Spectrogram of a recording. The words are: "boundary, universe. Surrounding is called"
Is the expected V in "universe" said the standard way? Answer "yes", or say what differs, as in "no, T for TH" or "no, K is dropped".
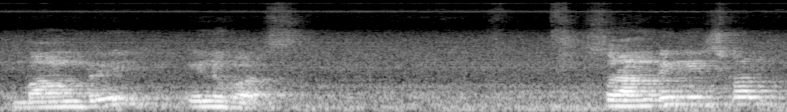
no, B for V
